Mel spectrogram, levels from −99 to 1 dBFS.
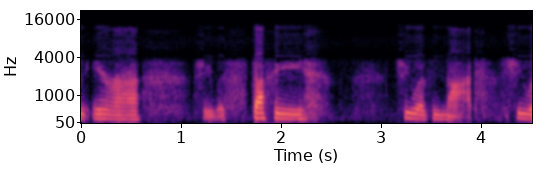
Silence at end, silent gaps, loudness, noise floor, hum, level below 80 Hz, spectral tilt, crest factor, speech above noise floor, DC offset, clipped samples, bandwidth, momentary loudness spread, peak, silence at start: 0 s; none; -34 LUFS; -66 dBFS; none; -72 dBFS; -7 dB/octave; 24 dB; 33 dB; under 0.1%; under 0.1%; 13 kHz; 23 LU; -12 dBFS; 0 s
